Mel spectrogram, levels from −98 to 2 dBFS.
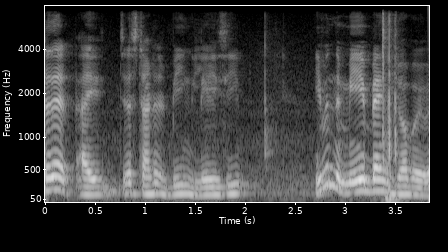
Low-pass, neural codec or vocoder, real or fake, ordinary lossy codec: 7.2 kHz; none; real; none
